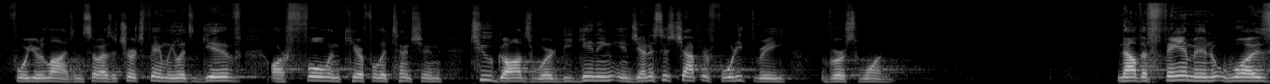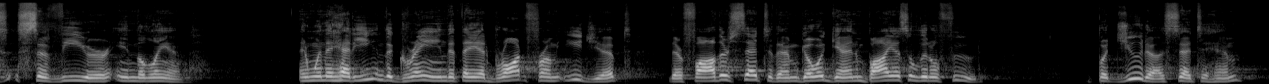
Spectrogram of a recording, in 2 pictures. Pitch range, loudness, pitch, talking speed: 150-185 Hz, -26 LUFS, 170 Hz, 150 wpm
